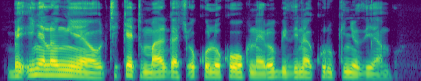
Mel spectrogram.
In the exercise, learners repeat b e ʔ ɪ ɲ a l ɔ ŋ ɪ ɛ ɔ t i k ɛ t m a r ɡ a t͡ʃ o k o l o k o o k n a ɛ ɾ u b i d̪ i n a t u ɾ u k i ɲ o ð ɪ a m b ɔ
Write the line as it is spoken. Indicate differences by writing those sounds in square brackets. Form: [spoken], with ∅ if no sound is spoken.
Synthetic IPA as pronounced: b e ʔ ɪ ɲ a l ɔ ŋ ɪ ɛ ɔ t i k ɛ t m a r ɡ a t͡ʃ o k o l o k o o k n a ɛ ɾ [o] b i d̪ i n a [k] u ɾ u k i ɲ o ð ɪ a m b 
